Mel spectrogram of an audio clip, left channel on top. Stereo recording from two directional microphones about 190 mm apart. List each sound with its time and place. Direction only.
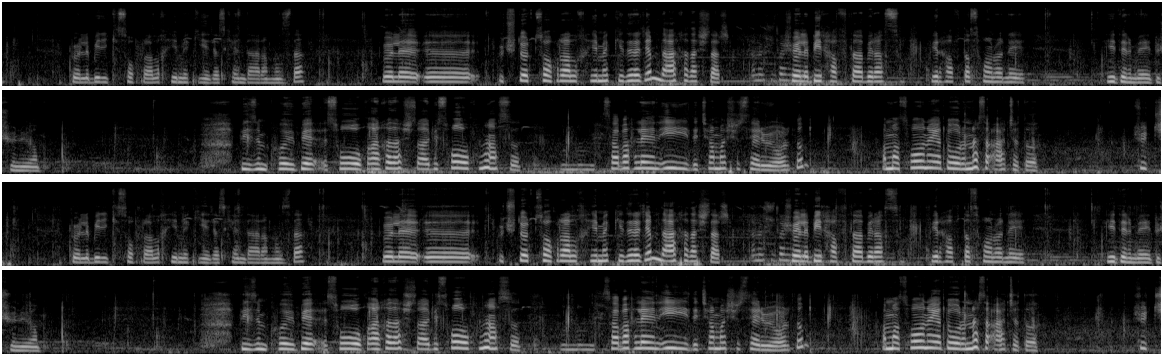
0.7 s speech: centre (ahead or behind)
7.4 s speech: 35° right (ahead or behind)
7.8 s speech: centre (ahead or behind)
13.6 s speech: centre (ahead or behind)
17.2 s speech: 20° right (ahead or behind)
17.6 s speech: 5° left (ahead or behind)
19.6 s walk: 25° right (ahead or behind)
20.3 s speech: centre (ahead or behind)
